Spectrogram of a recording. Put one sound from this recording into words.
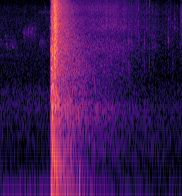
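A shotgun fires once with a loud blast that echoes outdoors.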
